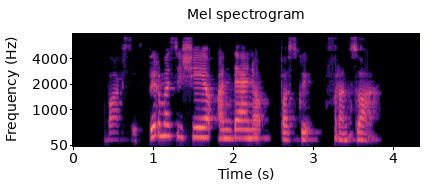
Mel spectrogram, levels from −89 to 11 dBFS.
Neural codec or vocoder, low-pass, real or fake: none; 7.2 kHz; real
